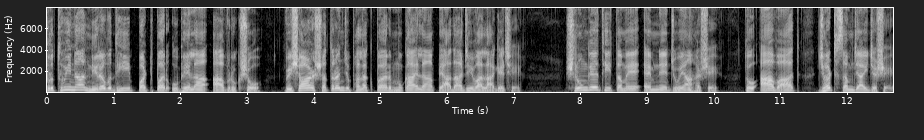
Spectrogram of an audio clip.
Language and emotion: Gujarati, neutral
